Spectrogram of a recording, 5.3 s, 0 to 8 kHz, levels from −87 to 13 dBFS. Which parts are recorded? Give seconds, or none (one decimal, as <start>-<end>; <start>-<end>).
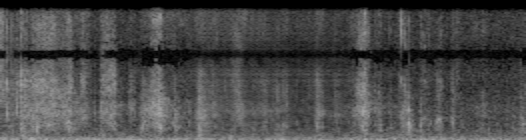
0.0-1.9; 3.5-5.3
